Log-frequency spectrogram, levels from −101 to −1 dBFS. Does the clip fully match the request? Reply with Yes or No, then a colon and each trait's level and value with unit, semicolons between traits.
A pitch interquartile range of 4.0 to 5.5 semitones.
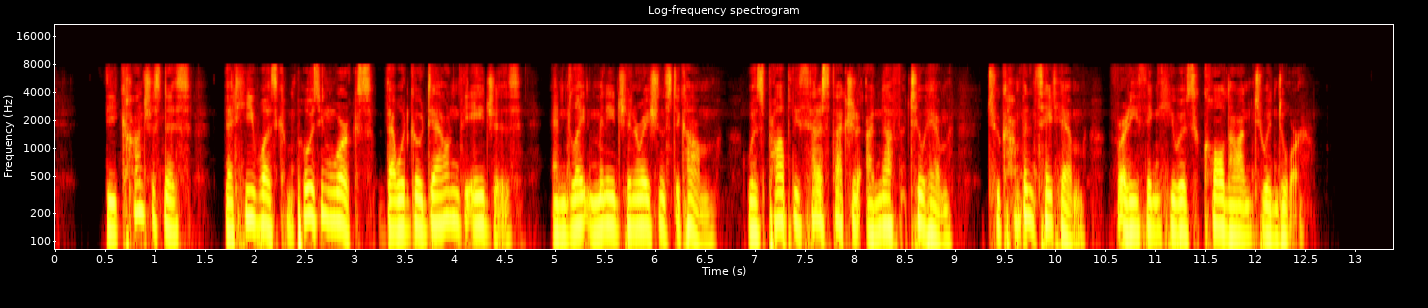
No: average, 3.4 semitones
